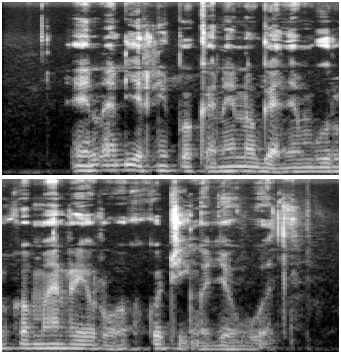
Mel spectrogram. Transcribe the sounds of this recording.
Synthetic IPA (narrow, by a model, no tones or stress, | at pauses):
ɛnadjeɾnɪpɔkanɛnɔɡaɲambuɾkɔmarːɛɾwɔkːotiŋɡod͡ʒowo̰t̪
